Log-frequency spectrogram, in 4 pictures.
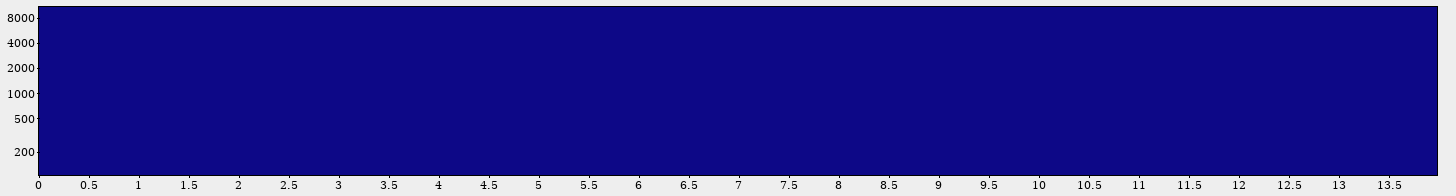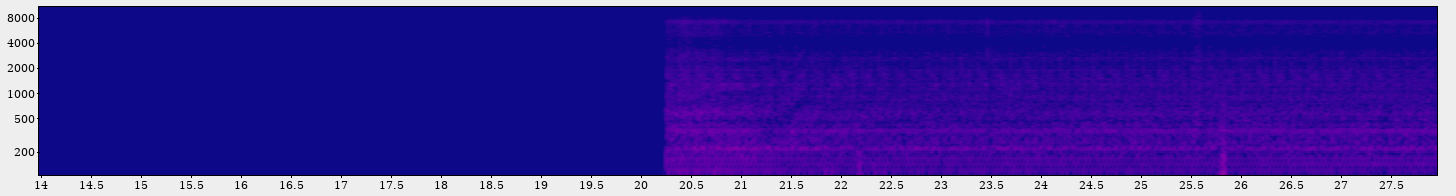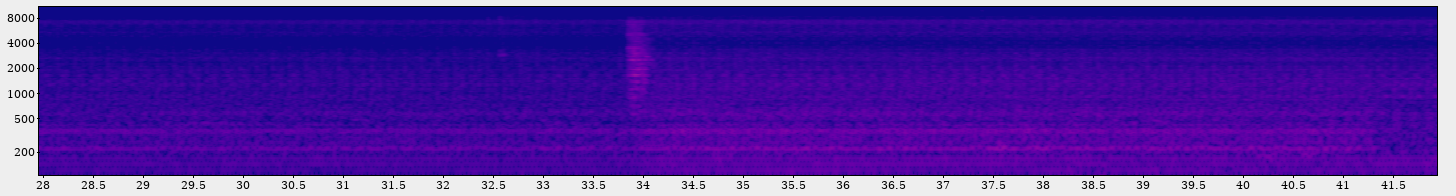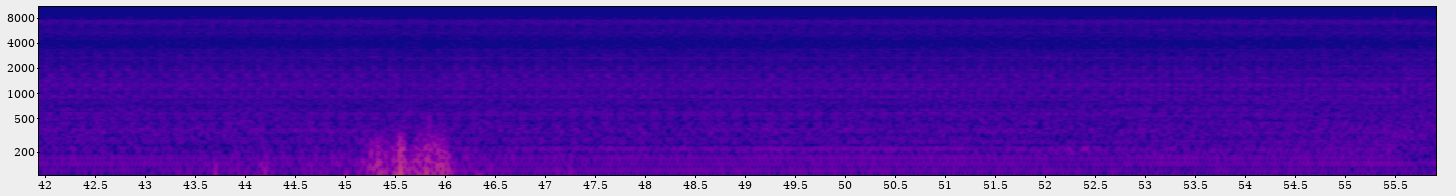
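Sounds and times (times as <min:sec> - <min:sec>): vehicle engine idling: 0:20.3 - 0:55.9.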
